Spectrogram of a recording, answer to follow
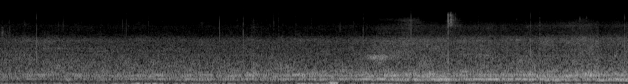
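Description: Steady motor hum over an even background noise, slowly growing a little louder.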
